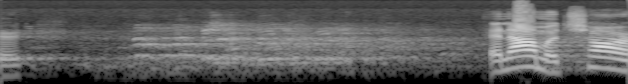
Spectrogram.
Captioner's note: audience laughing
